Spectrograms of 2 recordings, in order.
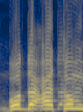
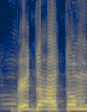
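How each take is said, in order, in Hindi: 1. पहला स्वर 'u' की ध्वनि है। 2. पहला स्वर 'i' की ध्वनि है। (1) "उसमें पेश भी पढ़ा जा सकता है" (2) "ये जेर जबर"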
